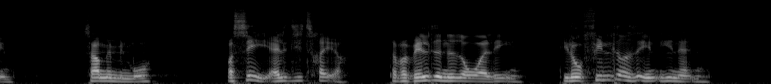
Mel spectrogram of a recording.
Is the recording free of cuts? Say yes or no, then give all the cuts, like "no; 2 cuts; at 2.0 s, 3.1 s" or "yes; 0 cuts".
yes; 0 cuts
